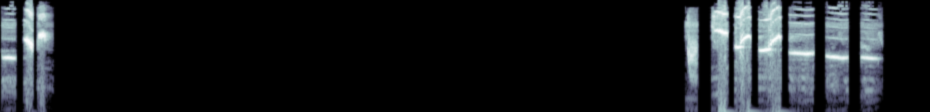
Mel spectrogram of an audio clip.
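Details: {'caption': 'Bali-type brown-chested jungle flycatcher with a nyiul lure phrase for teaching young forest birds: brief chirps, about six seconds of silence, then a phrase of quick sharp notes and four falling whistles.'}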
